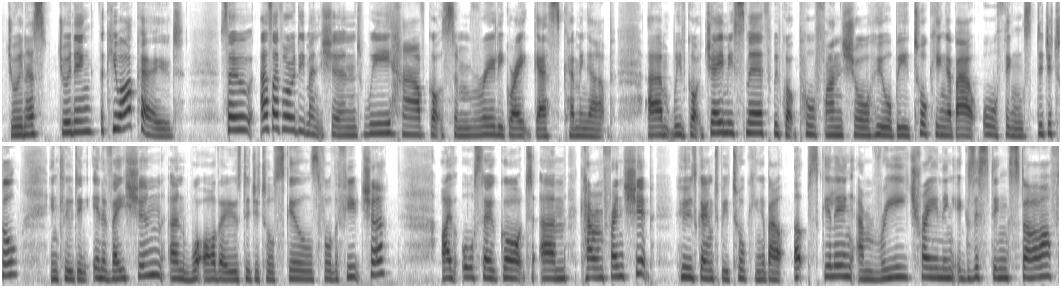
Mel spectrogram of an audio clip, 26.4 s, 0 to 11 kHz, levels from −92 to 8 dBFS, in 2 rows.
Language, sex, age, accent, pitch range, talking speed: English, female, 40-59, British, 195-270 Hz, 145 wpm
